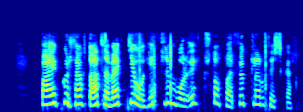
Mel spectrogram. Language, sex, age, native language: Icelandic, female, 30-39, Icelandic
